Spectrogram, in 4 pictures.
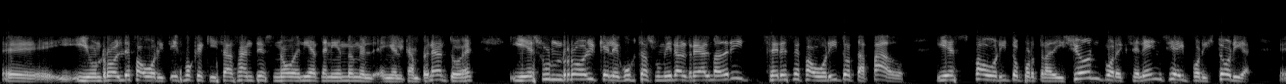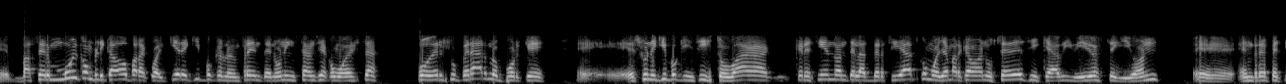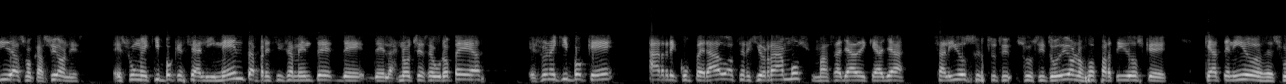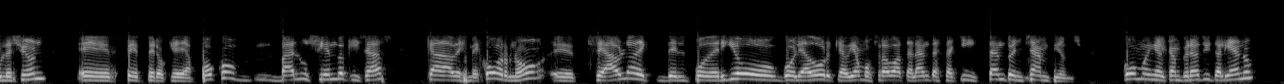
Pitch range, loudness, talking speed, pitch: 185-225 Hz, -24 LUFS, 190 wpm, 200 Hz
